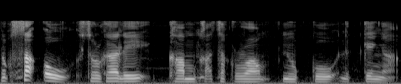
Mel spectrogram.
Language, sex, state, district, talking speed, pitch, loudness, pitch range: Garo, male, Meghalaya, South Garo Hills, 75 wpm, 130 Hz, -24 LUFS, 125-140 Hz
